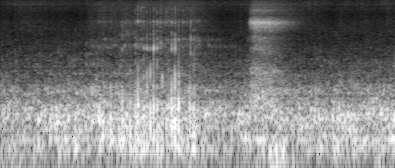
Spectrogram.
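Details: Sleeping Bulldog named Peanut giving a short rough snore, a brief grating breath near the middle, then a soft hiss over a steady low background hum.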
